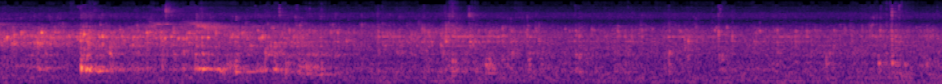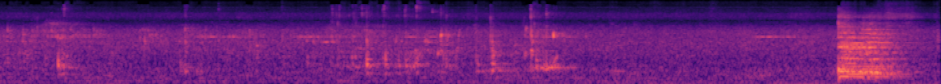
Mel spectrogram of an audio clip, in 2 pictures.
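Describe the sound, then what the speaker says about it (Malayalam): Rice starch water drained from cooked rice is poured into a pan, a close, splashing trickle in uneven bursts that fades and returns, ending with a brief louder gush. "ചോറ് ഉണ്ടാക്കിയിട്ട് വാർത്തിട്ടുള്ള കഞ്ഞിവെള്ളം നമ്മൾ ഇതിലേക്ക് ഒഴിക്കും"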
